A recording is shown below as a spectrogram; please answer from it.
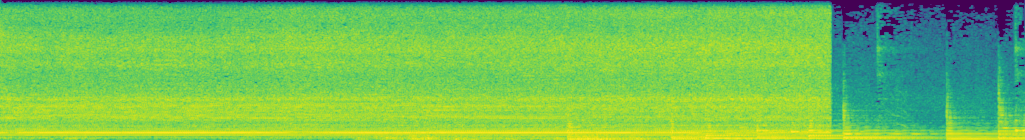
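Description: Pressure washer running: a steady motor tone over the loud hiss of the water jet spraying a car, cutting off suddenly about eight seconds in. Background music comes in during the second half.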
